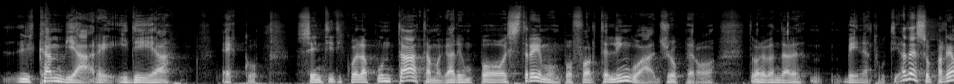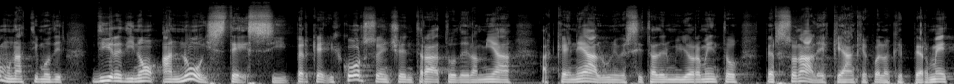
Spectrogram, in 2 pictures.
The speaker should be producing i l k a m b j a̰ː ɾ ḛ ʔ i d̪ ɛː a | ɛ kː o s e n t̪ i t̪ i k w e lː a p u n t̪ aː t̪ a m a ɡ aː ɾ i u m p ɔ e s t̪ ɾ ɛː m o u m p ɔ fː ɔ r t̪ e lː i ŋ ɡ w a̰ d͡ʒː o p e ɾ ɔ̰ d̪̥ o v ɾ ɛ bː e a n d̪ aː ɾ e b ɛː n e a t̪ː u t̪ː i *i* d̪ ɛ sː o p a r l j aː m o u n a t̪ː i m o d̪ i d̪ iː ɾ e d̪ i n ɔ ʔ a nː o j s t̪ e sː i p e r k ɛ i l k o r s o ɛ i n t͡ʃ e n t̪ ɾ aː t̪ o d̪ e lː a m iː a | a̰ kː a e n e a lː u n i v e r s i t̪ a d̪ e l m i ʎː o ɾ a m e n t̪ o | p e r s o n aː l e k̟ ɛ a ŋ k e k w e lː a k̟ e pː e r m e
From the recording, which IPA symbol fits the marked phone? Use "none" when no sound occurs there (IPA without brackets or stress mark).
a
